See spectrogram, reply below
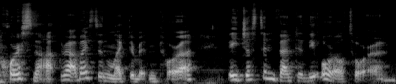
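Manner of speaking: normal talking voice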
